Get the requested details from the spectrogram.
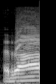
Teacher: इसमें क्या होता है देखिए ह्रस्व स्वर का 3 गुना समय लगता है। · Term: प्लुत स्वर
